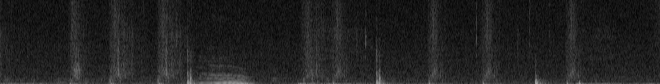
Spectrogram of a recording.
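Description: Footsteps thud on grass at a steady walking pace.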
